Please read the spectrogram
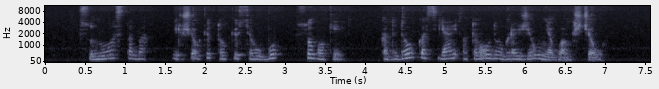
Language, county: Lithuanian, Utena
